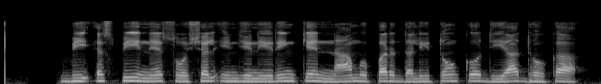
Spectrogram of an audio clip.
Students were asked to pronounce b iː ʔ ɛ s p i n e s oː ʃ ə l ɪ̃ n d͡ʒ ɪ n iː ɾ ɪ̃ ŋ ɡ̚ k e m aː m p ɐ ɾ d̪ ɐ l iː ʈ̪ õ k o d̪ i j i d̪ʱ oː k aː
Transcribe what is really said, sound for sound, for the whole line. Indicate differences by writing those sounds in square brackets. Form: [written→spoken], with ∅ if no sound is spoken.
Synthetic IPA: b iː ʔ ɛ s p i n e s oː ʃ ə l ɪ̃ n d͡ʒ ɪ n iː ɾ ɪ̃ ŋ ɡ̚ k e [m→n] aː m p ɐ ɾ d̪ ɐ l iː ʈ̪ õ k o d̪ i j [i→a] d̪ʱ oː k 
